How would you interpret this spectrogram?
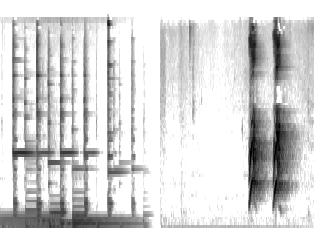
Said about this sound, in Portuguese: Latiu o cachorro como se dissesse que ele também não o havia visto.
